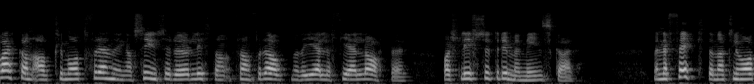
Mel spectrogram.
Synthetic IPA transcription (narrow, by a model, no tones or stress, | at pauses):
ʋæɾkanɑʋkʰlɪmɑːt̪fɔɾɛnd̪ɾɪŋasyːnsɪɾøːɾɭɪst̪ɑnfɾamfɔɾɑlt̪nɔɖɛjɛlːəɾfjɛlːɑːʈəɾ | ʋɑʂlɪfsʉːt̪ɾʏmːəmɪnska̰ɾ | mɛnɛfɛkt̪ənɑvkʰlɪmɑː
